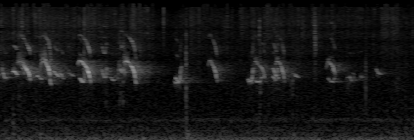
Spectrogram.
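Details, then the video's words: Young chickens, fifteen days old and starting to feather, on a free-range farm in Kitahiroshima, Hiroshima Prefecture, Japan. Quick bursts of shrill, downward-sliding peeps come in clusters, then thin out to scattered single notes. "Chicks Chirping Sounds"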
